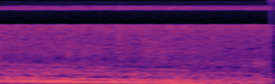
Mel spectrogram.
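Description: An imported car's engine rumbles steadily as it drives up outside a house, a low droning hum that eases off slightly toward the end as the vehicle pulls in. No voices.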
